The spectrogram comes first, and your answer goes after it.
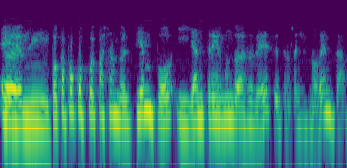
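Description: The man speaking here shows ordinary pitch variation. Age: 40s. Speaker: ethical hacker, cybersecurity entrepreneur. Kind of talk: interview. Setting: video call.

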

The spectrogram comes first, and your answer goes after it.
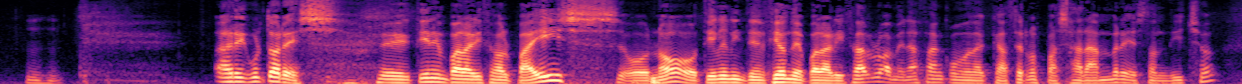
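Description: A man's normal speaking voice at medium pitch, with lively intonation and a moderate pace. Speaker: radio host. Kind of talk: radio talk show.

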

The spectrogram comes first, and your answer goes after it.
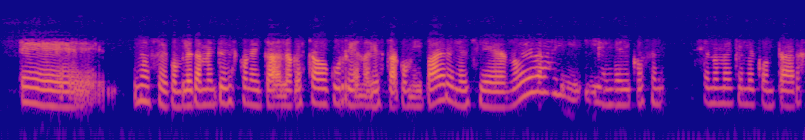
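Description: A normal speaking voice moves at a fairly quick pace. Its pitch variation is ordinary. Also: woman, medium pitch for a woman. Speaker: family caregiver. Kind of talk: phone interview. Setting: phone call. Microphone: bad phone connection.

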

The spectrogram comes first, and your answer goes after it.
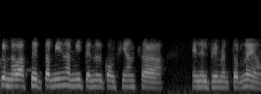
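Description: A woman is speaking. She keeps a moderate pace. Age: 30s. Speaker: professional padel player. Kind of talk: interview.

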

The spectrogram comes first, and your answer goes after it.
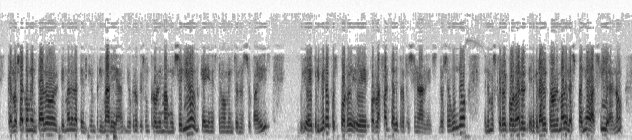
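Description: A man speaks at a very fast pace, his medium pitch showing ordinary variation. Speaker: health communications director. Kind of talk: radio panel discussion. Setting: remote connection.

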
